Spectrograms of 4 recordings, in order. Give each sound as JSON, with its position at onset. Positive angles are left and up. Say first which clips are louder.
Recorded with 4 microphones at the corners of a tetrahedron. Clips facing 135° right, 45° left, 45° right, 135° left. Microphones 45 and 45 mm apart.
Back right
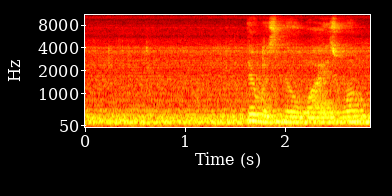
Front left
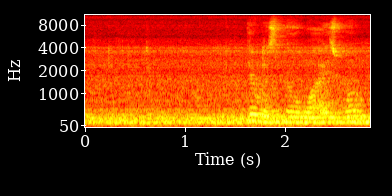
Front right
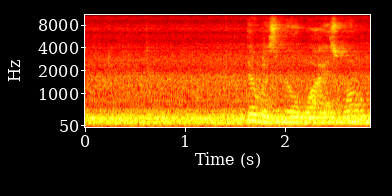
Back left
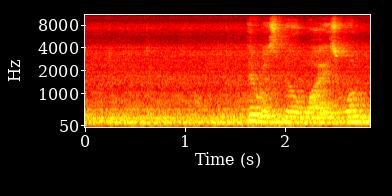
{"t": 0.0, "sound": "an engine running", "louder": "even, front right 6 dB", "azimuth_deg": -40, "distance_m": 1.2}
{"t": 1.6, "sound": "a woman speaking", "louder": "back right 2 dB, front right 2 dB", "azimuth_deg": -65, "distance_m": 3.0}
